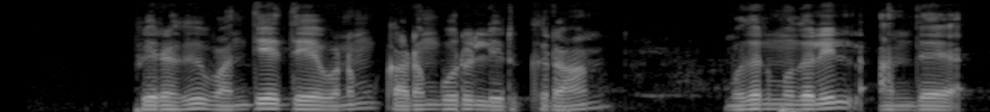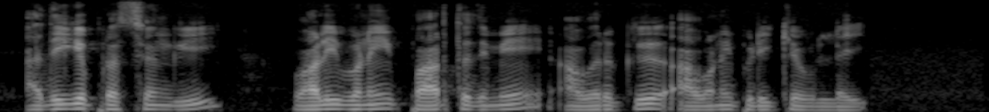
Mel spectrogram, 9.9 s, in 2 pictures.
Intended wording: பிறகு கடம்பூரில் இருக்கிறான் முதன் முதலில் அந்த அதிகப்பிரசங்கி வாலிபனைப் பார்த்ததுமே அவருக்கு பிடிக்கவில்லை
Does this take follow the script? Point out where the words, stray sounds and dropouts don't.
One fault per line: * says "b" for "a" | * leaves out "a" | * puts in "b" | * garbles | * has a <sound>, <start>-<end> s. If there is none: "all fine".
* puts in "வந்தியத்தேவனும்"
* puts in "அவனை"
